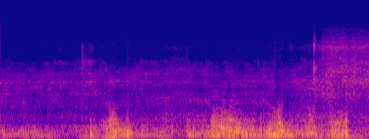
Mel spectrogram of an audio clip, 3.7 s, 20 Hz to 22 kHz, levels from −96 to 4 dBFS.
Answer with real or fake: fake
